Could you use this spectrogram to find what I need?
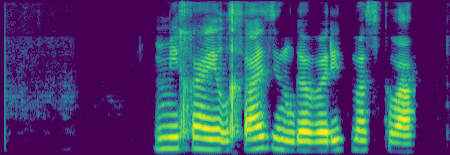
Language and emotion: Russian, neutral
